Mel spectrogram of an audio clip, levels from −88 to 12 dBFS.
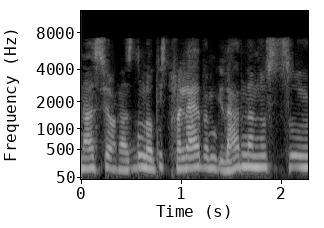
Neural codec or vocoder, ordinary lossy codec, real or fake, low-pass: codec, 16 kHz, 2 kbps, X-Codec, HuBERT features, trained on general audio; AAC, 32 kbps; fake; 7.2 kHz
